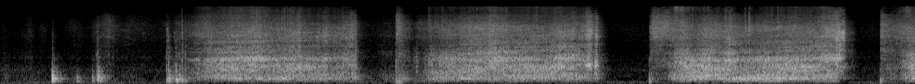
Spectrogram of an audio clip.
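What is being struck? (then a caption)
Hard plastic bin with lid. Long nails tap and then scratch and rub along the side wall of a hollow, hard green plastic bin with a lid and a black handle. A few quick, sharp taps open the clip, followed by long stretches of dense, bright scraping that stop and start again after short silences.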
